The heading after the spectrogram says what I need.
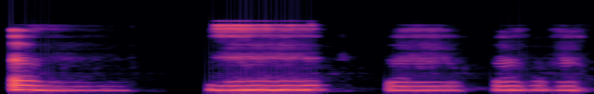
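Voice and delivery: "ज़" repeated, first buzzing then soft; z versus dhal contrast. Shown as a demonstration. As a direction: says "ज़" again and again, showing the difference. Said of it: "फर्क है ना". ("ज़" को बार बार बोलकर z और ज़ाल का फर्क दिखाना)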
